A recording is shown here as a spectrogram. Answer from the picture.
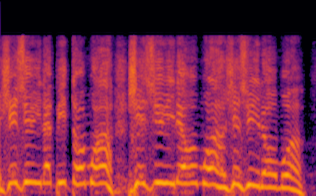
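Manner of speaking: high, jubilant shouts; joyful shouting. Retold or imitated. Young convert leaving church shouting his joy, jubilant. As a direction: cry it out to the street in joy. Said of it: "en poussant des cris".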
